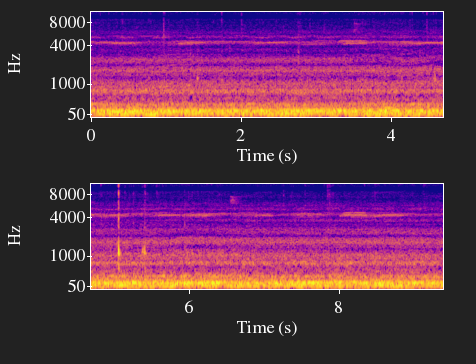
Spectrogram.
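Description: Outdoor background: a steady low rumble with faint on-and-off insect trilling, and a single sharp click about five seconds in.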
